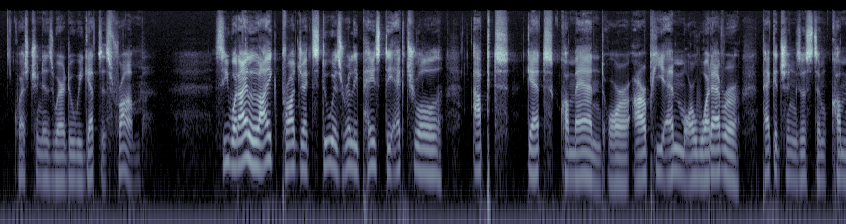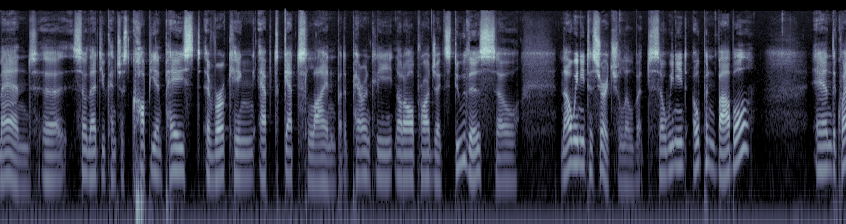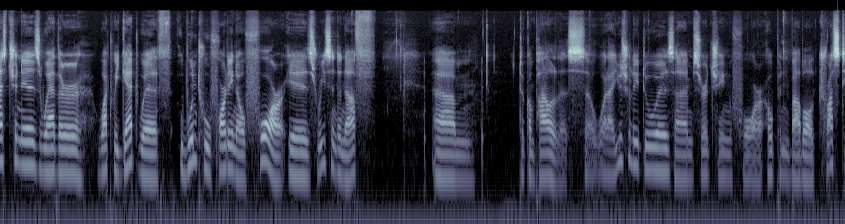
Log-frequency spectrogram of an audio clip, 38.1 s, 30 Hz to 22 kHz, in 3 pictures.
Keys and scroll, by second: 25.5 ctrl+c, 30.8 ctrl+t, 31.4 ctrl+v, 33.7-36.7 typing, 37.4 Return.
